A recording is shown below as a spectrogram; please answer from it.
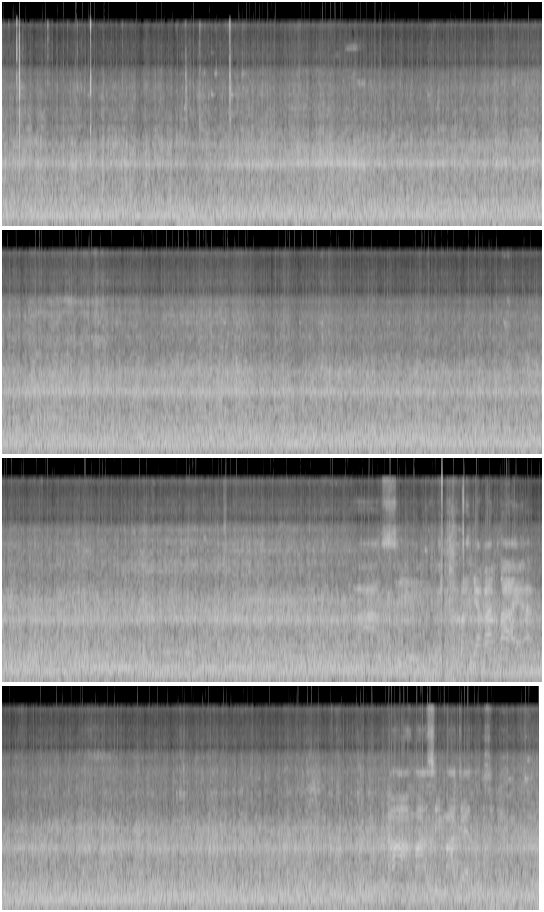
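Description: Steady road and engine noise of a car travelling at highway speed, heard from inside the cabin, with a low drone that shifts slightly in pitch a little past the middle. A brief wavering, voice-like sound comes in about two-thirds of the way through.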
